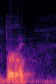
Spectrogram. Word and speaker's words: borough: Did you know that's how that word's pronounced? Burg is borough. This road, like Edinburgh, this road leads to the borough and castle of Harfang, where dwell the gentle giants.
